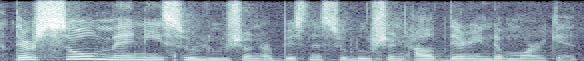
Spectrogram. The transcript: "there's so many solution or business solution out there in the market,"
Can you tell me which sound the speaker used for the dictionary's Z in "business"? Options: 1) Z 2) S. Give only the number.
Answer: 2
